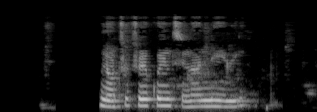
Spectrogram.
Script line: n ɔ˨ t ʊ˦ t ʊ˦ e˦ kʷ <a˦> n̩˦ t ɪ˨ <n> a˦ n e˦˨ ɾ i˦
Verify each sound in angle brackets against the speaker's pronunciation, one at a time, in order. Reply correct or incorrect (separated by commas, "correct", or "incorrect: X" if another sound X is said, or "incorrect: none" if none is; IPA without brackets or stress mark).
incorrect: e˦, correct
